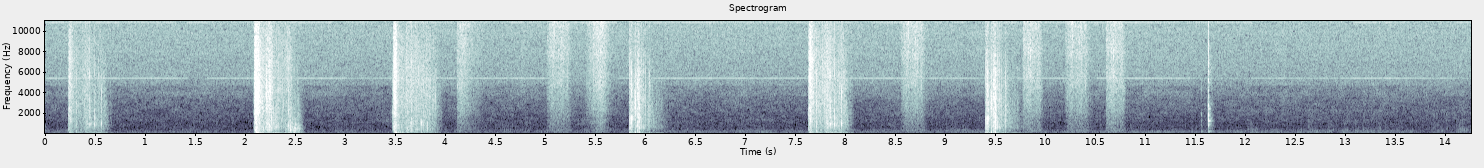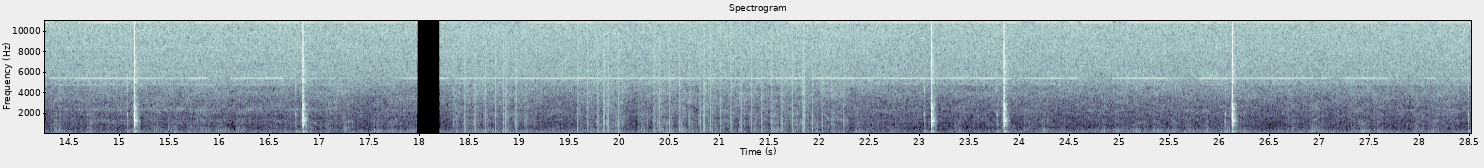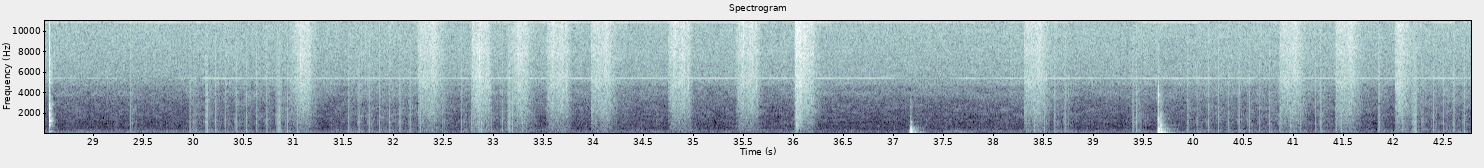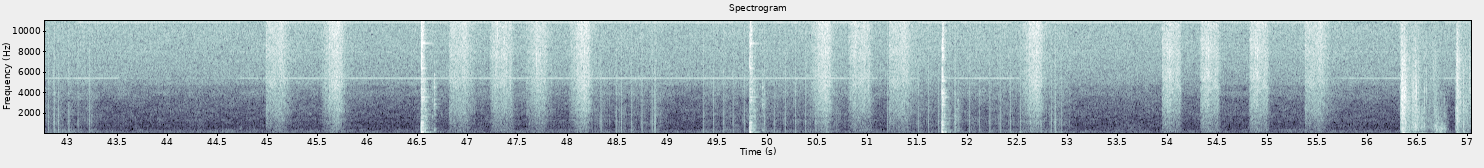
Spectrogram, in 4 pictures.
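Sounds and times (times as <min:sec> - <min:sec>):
faint steady hiss: 0:00.0 - 0:57.0
dull thuds: 0:02.1 - 0:02.6, 0:05.1 - 0:06.2, 0:09.4 - 0:10.0, 0:39.6 - 0:40.0
faint small clicks: 0:11.5 - 0:11.8, 0:15.0 - 0:15.3, 0:16.8 - 0:17.0, 0:23.0 - 0:23.2, 0:23.8 - 0:24.0, 0:26.0 - 0:26.3, 0:28.5 - 0:28.7.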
